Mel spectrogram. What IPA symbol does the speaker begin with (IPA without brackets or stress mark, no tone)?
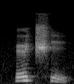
ɪ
